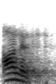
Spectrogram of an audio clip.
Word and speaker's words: honest: इन दोनों शब्दों में H जो अक्षर है ये साइलेंट है, हम इसका उच्चारण नहीं करेंगे, तो इसलिए ये शब्द शुरू होते हैं वावल O की आवाज से, ऑनर, ऑनेस्ट, और इसलिए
